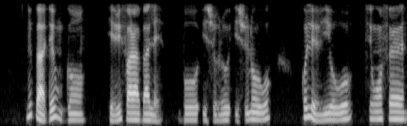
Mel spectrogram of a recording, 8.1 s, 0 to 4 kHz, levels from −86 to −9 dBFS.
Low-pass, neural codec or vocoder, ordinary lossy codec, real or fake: 3.6 kHz; none; none; real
